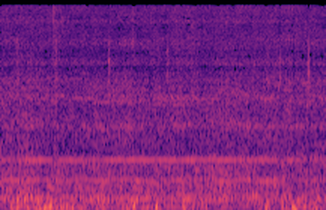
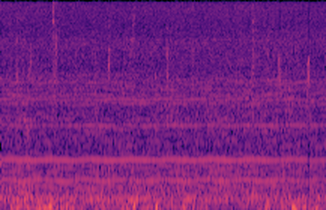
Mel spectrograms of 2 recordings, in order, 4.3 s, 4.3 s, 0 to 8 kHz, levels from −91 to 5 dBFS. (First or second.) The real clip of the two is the second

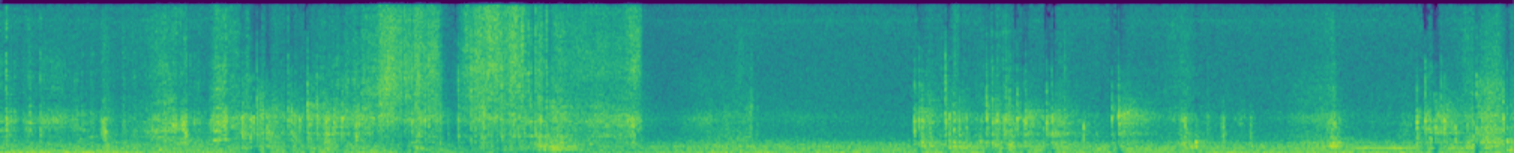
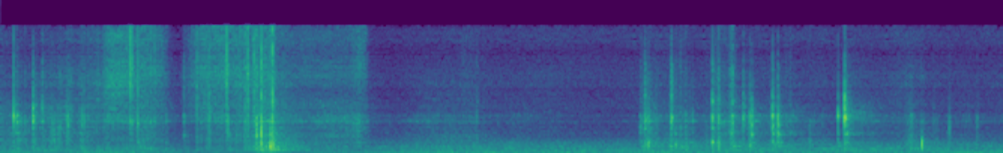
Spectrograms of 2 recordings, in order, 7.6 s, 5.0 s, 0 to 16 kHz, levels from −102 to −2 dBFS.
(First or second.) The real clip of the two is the first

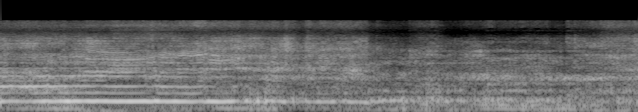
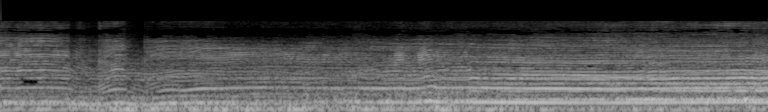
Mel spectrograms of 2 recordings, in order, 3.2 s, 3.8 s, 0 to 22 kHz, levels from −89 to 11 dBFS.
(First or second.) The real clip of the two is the second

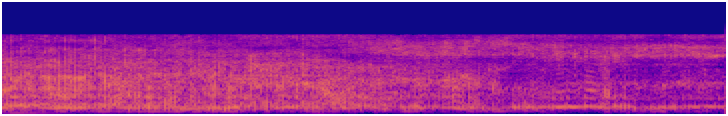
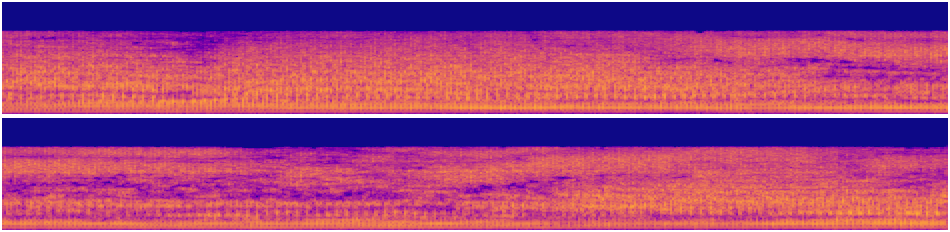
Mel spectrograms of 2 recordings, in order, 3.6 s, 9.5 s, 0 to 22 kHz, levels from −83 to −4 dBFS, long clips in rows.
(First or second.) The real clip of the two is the second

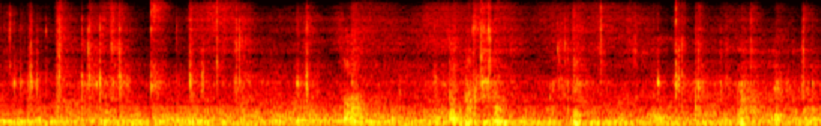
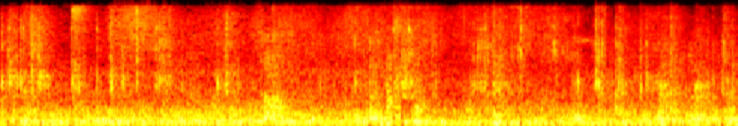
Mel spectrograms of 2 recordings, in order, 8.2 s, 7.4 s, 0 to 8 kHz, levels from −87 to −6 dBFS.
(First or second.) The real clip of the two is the second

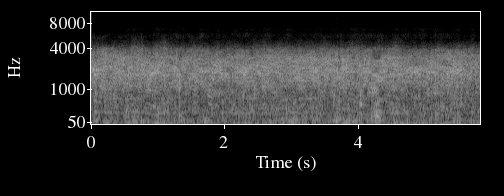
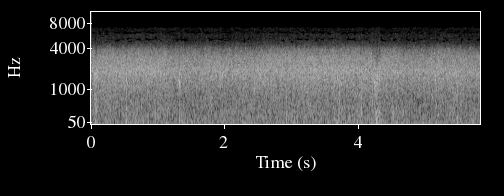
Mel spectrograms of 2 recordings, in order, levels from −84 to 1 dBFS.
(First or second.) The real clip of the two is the second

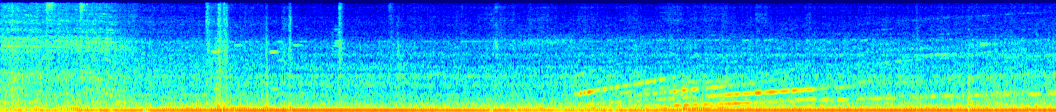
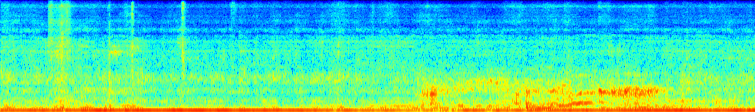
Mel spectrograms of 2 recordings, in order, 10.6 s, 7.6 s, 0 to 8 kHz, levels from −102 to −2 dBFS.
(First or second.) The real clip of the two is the first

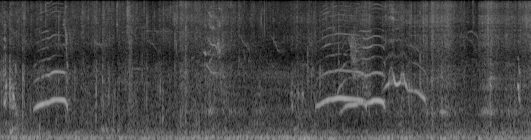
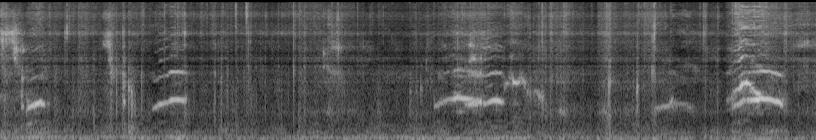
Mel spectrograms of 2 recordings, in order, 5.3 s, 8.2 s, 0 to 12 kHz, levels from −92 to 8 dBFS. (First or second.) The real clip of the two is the first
